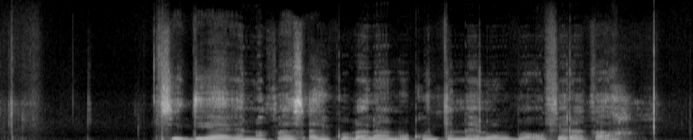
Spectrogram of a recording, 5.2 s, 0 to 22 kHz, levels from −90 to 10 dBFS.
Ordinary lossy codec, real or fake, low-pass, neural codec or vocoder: none; fake; none; codec, 44.1 kHz, 3.4 kbps, Pupu-Codec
